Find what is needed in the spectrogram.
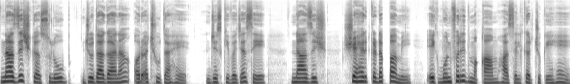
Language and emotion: Urdu, neutral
